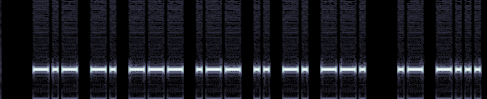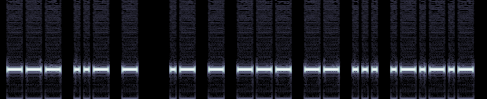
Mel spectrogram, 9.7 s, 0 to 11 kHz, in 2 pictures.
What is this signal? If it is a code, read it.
Morse code, heard as a keyed tone, about 25 wpm, 1000 Hz. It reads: KNOWING ABOUT ATOMS.
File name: qotdfiles / 25wpm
